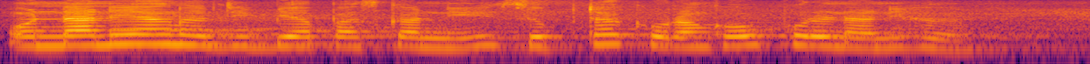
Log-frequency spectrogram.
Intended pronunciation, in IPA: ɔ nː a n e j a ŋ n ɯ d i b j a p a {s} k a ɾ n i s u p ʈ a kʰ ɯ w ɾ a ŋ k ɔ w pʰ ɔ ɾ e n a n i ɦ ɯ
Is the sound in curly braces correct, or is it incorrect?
correct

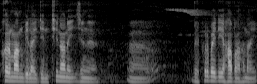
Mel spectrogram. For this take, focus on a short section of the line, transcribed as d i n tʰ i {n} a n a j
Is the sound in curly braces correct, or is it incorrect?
correct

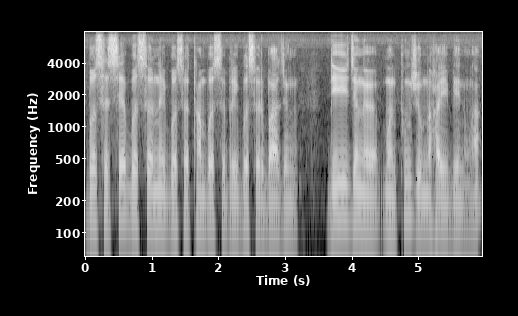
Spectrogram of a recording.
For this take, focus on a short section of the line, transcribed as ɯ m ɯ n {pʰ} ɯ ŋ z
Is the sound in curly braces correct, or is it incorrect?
correct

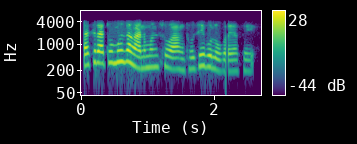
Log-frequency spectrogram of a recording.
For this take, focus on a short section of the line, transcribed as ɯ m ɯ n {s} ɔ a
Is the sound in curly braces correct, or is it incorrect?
correct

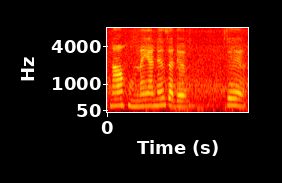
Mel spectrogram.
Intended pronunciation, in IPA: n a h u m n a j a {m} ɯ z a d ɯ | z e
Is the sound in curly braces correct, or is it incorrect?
incorrect: n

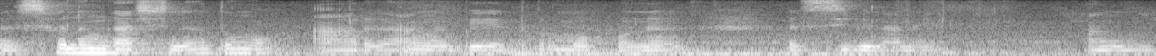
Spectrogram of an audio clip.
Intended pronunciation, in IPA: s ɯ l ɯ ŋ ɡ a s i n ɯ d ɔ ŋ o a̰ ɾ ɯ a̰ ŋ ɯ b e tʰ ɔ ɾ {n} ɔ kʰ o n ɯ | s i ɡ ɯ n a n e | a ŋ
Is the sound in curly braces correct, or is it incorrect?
incorrect: m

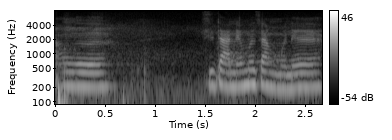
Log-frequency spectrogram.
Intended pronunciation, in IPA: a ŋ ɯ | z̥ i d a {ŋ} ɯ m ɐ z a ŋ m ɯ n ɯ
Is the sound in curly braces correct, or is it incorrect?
incorrect: n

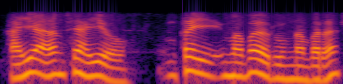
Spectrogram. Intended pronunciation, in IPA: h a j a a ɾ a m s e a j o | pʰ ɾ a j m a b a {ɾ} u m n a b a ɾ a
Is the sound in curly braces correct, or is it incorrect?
correct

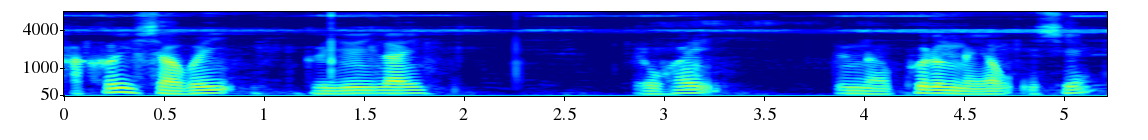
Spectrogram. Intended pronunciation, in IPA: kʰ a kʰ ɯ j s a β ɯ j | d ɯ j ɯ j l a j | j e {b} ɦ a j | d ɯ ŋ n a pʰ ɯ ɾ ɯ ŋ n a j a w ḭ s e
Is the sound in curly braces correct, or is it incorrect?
incorrect: w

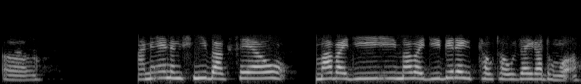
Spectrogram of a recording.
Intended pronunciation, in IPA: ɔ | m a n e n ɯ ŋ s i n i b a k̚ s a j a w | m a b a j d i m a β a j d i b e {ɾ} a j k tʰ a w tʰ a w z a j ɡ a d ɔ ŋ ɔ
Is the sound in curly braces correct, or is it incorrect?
correct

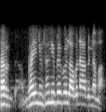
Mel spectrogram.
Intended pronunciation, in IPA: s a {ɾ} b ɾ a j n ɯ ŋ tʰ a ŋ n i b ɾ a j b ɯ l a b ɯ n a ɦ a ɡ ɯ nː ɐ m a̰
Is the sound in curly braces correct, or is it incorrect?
correct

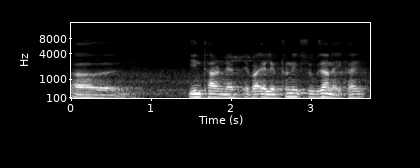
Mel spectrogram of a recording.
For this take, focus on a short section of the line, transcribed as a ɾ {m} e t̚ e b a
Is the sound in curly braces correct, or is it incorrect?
incorrect: n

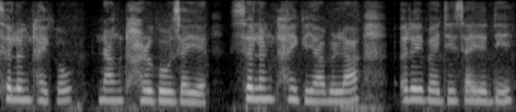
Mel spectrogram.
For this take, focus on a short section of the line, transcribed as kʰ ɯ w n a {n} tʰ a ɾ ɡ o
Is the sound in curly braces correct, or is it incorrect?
incorrect: ŋ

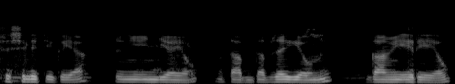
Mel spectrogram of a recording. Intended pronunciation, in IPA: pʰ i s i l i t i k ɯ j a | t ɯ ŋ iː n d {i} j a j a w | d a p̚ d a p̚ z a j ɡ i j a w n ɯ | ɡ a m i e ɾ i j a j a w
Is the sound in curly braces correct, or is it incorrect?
correct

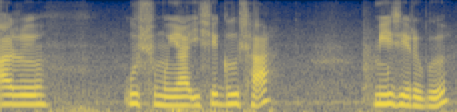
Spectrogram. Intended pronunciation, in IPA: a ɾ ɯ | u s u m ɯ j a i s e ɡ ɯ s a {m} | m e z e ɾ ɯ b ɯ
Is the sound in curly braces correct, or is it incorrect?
incorrect: none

